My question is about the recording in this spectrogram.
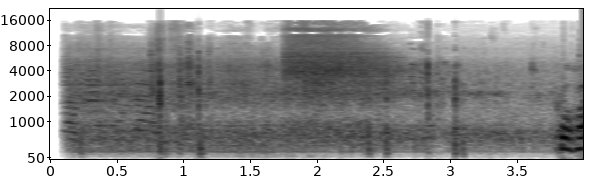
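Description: Busy city-square background: a steady wash of traffic and distant voices, broken by several sharp clicks and a short hiss about two seconds in.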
